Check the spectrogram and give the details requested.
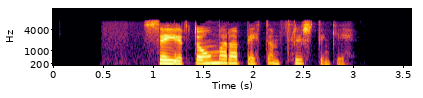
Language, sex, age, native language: Icelandic, female, 50-59, Icelandic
